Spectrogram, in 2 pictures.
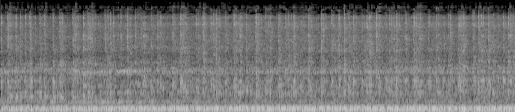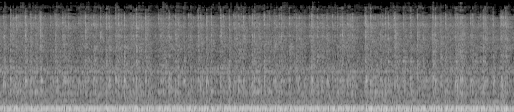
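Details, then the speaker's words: Eagle Talon rewired and converted from Pro EFI to Holley: a steady, even low idle with a smooth, unbroken beat and no stumble or miss, hitting on all cylinders. "sounds like it's hitting on all of them now"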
